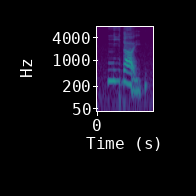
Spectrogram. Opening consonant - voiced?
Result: yes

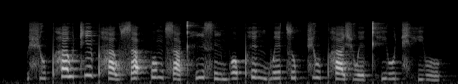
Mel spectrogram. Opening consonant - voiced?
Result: no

